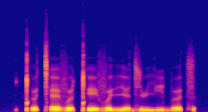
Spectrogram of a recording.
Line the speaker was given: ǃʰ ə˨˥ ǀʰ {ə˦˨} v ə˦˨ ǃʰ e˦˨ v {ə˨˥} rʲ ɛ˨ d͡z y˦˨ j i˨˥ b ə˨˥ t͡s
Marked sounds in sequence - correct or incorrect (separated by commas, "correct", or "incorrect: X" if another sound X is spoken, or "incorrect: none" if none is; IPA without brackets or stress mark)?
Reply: incorrect: ɛ˦˨, incorrect: ə˦˨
